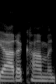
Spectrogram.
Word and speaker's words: Atacama: What is it? The Adakama Desert. Adakama Desert. I keep want to say like Adriak or something like Okay. Atacama Desert.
